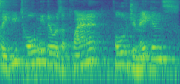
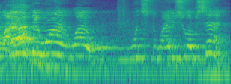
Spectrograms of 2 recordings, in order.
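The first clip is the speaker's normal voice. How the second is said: put-on puzzled kid; 8 semitones higher than usual. Kid pushes back at GM.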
